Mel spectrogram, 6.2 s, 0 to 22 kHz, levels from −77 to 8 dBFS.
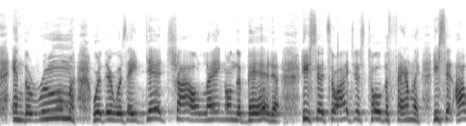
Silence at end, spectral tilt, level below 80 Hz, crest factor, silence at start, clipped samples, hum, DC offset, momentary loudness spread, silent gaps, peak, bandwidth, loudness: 0 s; -5 dB/octave; -76 dBFS; 14 dB; 0 s; under 0.1%; none; under 0.1%; 5 LU; none; 0 dBFS; 14 kHz; -15 LUFS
